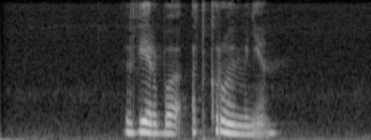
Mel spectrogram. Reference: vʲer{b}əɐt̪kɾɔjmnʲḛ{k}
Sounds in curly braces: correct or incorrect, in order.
correct, incorrect

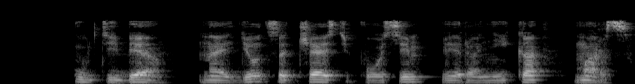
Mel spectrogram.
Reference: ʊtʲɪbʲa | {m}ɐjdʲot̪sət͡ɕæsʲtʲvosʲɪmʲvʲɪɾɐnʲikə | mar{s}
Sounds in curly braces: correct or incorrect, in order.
incorrect, correct

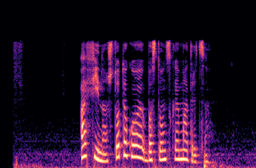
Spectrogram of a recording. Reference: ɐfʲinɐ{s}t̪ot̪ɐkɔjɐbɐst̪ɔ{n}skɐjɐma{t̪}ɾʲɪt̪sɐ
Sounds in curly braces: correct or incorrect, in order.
incorrect, correct, correct

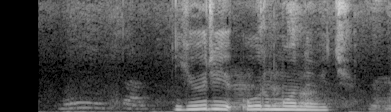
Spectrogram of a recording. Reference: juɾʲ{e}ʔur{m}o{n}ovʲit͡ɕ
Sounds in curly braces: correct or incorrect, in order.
incorrect, correct, correct

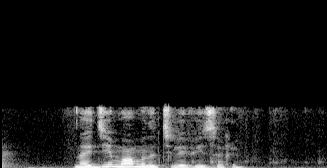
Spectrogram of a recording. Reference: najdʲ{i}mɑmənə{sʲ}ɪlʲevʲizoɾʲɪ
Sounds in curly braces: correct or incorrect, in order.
correct, incorrect

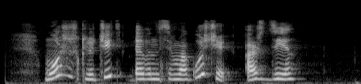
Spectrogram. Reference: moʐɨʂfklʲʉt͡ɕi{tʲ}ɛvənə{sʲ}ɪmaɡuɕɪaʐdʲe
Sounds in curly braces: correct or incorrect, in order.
correct, correct

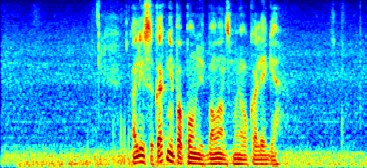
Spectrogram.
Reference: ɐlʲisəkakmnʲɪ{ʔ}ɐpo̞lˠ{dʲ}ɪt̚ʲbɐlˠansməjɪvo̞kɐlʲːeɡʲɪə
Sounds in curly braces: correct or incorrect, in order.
incorrect, incorrect

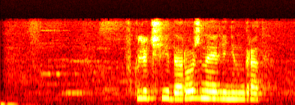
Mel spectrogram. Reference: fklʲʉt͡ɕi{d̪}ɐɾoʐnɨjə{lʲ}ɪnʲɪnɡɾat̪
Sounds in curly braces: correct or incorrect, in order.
correct, correct

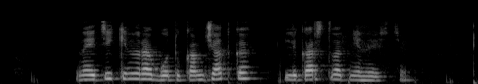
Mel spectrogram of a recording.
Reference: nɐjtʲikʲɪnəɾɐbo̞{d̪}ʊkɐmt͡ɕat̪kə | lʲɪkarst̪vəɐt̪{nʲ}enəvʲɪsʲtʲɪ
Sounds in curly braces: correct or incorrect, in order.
incorrect, correct

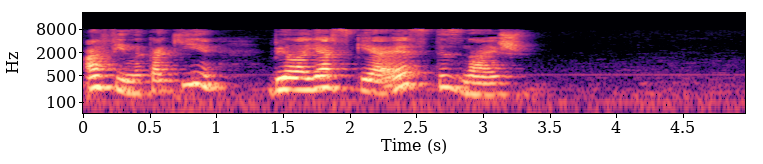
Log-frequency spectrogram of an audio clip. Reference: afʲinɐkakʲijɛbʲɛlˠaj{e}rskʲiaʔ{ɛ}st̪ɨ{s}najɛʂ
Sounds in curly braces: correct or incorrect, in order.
incorrect, correct, incorrect

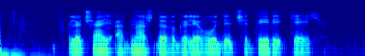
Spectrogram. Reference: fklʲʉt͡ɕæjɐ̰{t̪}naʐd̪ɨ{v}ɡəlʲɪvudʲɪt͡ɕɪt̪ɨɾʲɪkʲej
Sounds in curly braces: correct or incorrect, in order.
incorrect, correct

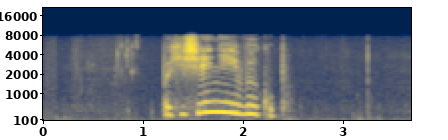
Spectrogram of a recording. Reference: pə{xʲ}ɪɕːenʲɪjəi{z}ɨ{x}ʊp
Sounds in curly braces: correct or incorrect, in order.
correct, incorrect, incorrect

